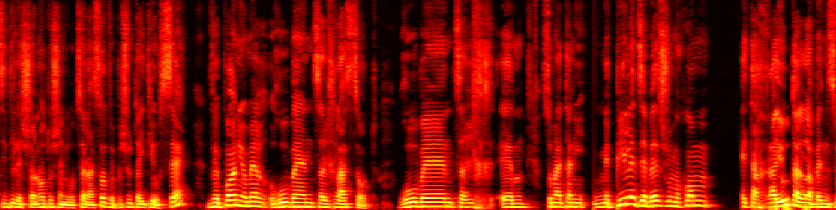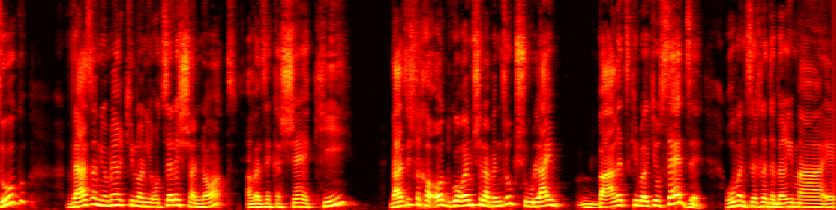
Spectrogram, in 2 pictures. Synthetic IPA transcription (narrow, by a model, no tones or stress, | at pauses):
t͡sit̬ile̞ʃano̞toʃ̬eaniʁo̞t͡selaːso̞tve̞paʃutaitio̞se | vepo̞anio̞me̞ʁʁubent͡saʁiχlaːso̞̰t | ʁubent͡saʁiχemst̪omeetanimepile̞tze̞beezeʃuumako̞m | etaːχʁajutalabe̞nzuɡ | ve̞azanio̞me̞ʁkiːluaniʁo̞t͡se̞le̞ʃano̞t | avalze̞kaʃekʰi | veazjeʃ̬leχaʔo̞dɡo̞ʁe̞mʃe̞lhabe̞nzuɡʃeulaj | baaʁe̞t͡skiːluajitioseetze̞̰ | ʁubent͡saʁiχle̞dabe̞ʁima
